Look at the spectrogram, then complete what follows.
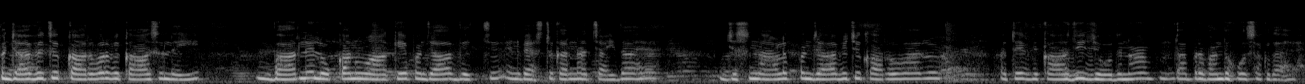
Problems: constant background noise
